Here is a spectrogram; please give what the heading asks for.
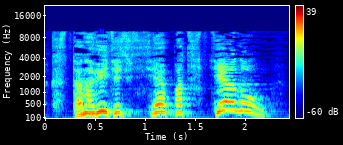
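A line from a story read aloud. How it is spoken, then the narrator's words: Shouting. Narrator (Russian): кричал учитель всем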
